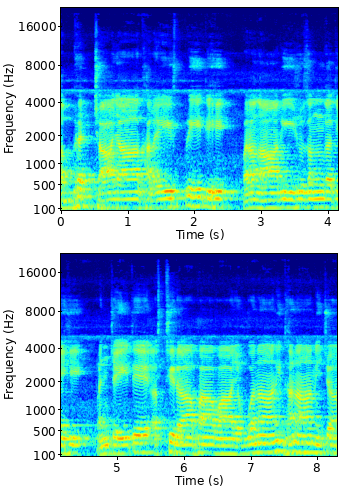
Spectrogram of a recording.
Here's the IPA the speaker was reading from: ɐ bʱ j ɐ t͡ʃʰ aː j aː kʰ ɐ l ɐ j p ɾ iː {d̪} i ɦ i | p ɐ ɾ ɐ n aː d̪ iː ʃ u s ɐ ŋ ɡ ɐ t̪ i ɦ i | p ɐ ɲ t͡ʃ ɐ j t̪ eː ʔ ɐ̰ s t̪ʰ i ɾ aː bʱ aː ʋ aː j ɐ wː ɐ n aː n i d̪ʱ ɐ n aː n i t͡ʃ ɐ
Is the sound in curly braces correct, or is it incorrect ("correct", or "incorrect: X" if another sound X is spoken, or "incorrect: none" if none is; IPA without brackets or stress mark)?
incorrect: t̪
